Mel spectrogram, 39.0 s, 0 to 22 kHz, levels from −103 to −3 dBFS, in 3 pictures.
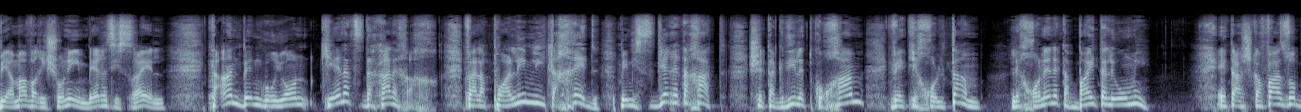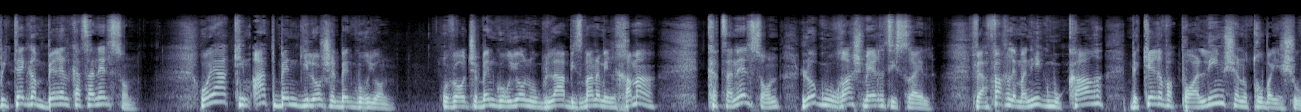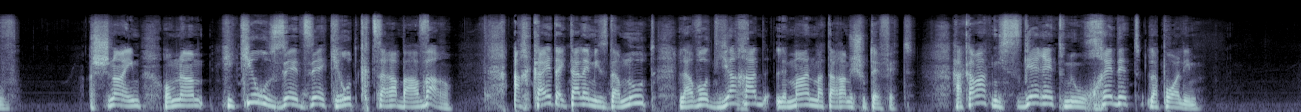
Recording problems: garbled, watery; slightly; nothing above 11.5 kHz
squashed, flat; somewhat
abrupt cut into speech; at the start

